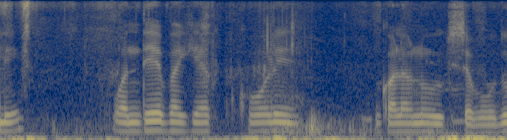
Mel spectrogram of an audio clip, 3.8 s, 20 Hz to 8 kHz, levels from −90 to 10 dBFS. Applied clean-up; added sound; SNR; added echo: none; Meow / Purr; -4 dB; none.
